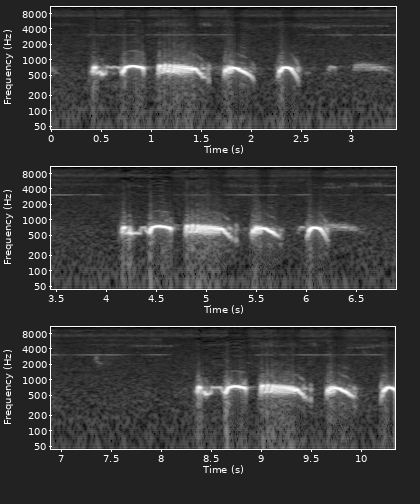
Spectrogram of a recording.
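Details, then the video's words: Repeated cooing phrases of a spotted dove, three bursts of four to six mellow notes, each with a long central coo and downward-curling endings, separated by pauses of about two seconds; faint high electronic whine in the background. "Suara burung tekukur"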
